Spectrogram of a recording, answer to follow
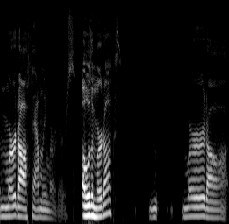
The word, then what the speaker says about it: Murdaugh: Oh, the Murdaughs? Murdaugh. They're spelled Murdaugh. They pronounce it Murdaugh, but it's Murdaugh. It's the dad who killed the son and the wife.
